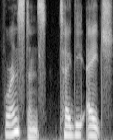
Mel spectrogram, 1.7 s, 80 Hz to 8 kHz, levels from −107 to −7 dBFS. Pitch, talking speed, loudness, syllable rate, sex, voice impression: 150 Hz, 175 wpm, -19 LUFS, 5.1 syllables/s, male, masculine, slightly gender-neutral, slightly young, adult-like, slightly thick, slightly relaxed, slightly weak, bright, slightly soft, clear, fluent, cool, intellectual, refreshing, slightly sincere, calm, slightly mature, friendly, reassuring, slightly unique, elegant, slightly wild, sweet, very lively, very kind, modest, slightly light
